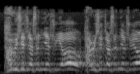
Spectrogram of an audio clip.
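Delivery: crying out loud and high to be heard; desperate shout. Retold or imitated. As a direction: call out to Jesus with all your breath. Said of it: "그래서 그냥 막 소리를 지르는 거예요".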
